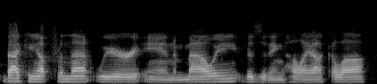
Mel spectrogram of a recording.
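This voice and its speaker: A man's voice: mid-range voice, little pitch movement, measured pace, clean tone, muffled recording. A man whose first language is Croatian, explaining things conversationally as an interview guest. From United States, Croatian immigrant family. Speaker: podcast guest, trip guide and composer.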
